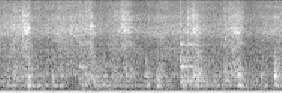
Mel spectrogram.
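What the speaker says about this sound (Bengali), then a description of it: "আলুগুলো নাড়াচাড়া করে এর মধ্যে একটু লাল লাল মতন হয়ে ভাজা হয়ে যাবে" Potatoes fry in hot ghee with chili powder while being stirred, giving a steady close sizzle broken by regular scraping stir strokes, with no talking.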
